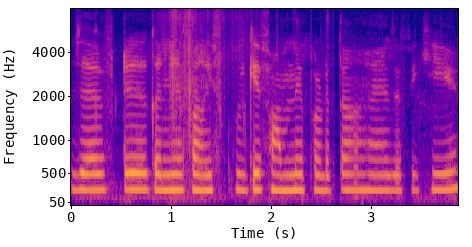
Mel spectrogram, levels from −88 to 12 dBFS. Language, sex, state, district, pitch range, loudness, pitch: Hindi, female, Chhattisgarh, Sukma, 235-245 Hz, -17 LUFS, 240 Hz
